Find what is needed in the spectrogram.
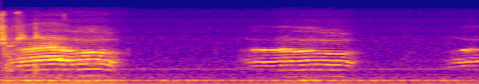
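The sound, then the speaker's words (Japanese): A cat in heat yowls outside on the road with long, wavering, strongly harmonic wails. There are two drawn-out calls and the start of a third, fairly faint over a steady low hum. “うわ、すごい盛りのついた猫、 猫、”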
